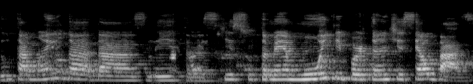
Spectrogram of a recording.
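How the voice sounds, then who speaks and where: A woman with an ordinary speaking voice, a fairly high pitch and ordinary pitch variation, talking at a moderate pace with hardly any pauses. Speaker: leadership mentor. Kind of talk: live stream talk.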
